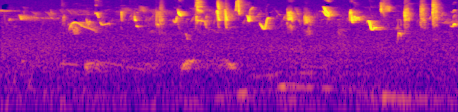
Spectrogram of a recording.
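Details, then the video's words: Male Eurasian blackcap song: it starts as a quiet, muffled, scratchy jumble of warbling notes, then grows louder and more confident into clear, loud fluting phrases, with light background hiss. "as he sings he gets more and more confident he gets louder and he gets less scratchy until he's singing this beautiful loud fluting song take a listen foreign so"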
